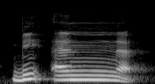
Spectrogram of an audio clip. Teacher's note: Хамза мягкий. Нун с удвоением. И поэтому назализация, полноценная назализация в размере двух огласовок.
